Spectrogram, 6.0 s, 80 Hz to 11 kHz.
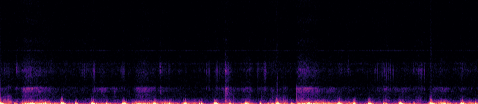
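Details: Heart sounds recorded during leg wrench exercise: fast, strong, regular thumps at about 150–160 per minute, with pounding felt up to the subclavian artery; rapid forceful heartbeat during exertion.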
